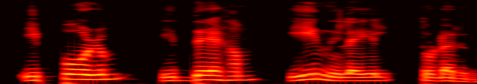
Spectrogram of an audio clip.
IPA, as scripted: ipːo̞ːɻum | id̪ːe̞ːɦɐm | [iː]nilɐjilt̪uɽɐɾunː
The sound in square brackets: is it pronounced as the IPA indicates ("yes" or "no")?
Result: yes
